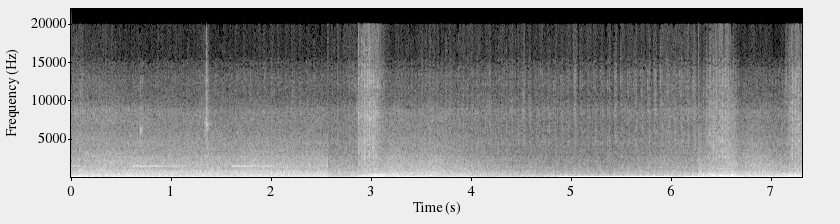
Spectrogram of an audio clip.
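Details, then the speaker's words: 1999 Ford Ranger 2.5 four-cylinder, just fitted with new coil packs, spark plugs and plug wires: lumpy, uneven engine note, beat stumbling around four per second and surging; still runs terribly, cause not yet found. "Okay, guys. The truck runs, but terribly."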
